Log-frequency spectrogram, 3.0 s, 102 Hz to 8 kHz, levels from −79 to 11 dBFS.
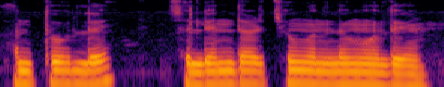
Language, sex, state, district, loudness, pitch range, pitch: Wancho, male, Arunachal Pradesh, Longding, -12 LUFS, 110-120 Hz, 115 Hz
